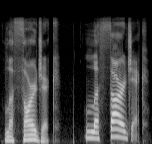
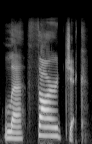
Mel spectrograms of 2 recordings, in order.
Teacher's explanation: Notice the stress is on the middle syllable.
